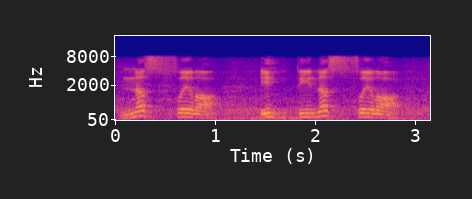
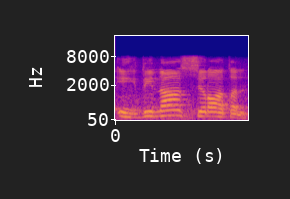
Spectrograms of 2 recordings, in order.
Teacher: نون کو فوراً صاد کے اندر ملائیں گے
